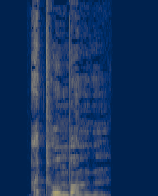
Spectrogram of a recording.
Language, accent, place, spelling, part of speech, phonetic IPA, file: German, Germany, Berlin, Atombomben, noun, [aˈtoːmˌbɔmbn̩], De-Atombomben.ogg
- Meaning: plural of Atombombe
